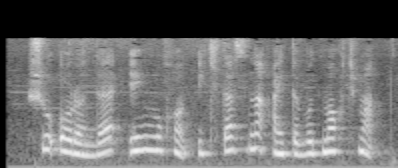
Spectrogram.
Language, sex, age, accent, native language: Uzbek, female, 18-24, Farg'ona, Uzbek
